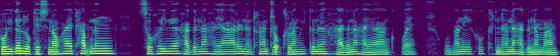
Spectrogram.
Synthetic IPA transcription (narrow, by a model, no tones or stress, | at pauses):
kʰɔhiɡɯnlɔkʰesɯnawɦajtʰap̚nɯŋ | sɔɦɯjnɯɦaɡɯnaɦajaːɾɯnɯŋtʰadɾɔp̚kʰːalamhiɡɯnɯɦaɡɯnaɦajaːŋkʰɯ̥wajunːanikʰɯkʰɯɾntʰanɯɦaɡɯnama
